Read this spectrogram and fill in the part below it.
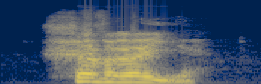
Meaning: plural of chevreuil
- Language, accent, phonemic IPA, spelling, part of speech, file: French, Canada, /ʃə.vʁœj/, chevreuils, noun, LL-Q150 (fra)-chevreuils.wav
